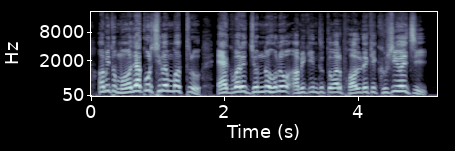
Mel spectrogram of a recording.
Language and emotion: Bengali, happy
